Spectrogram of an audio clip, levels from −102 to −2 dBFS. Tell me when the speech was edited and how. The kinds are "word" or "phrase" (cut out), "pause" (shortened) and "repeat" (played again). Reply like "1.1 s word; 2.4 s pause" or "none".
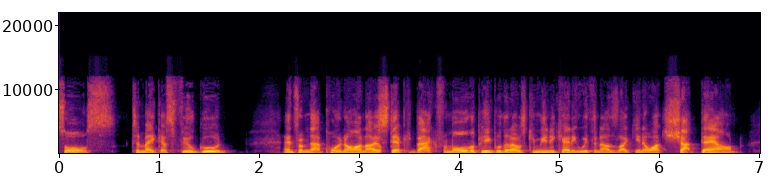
2.4 s word; 3.2 s word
